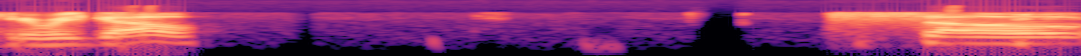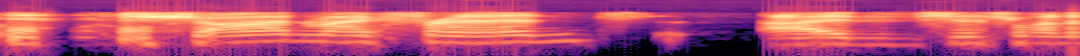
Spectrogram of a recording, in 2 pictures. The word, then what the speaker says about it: Shaan: you here my name is Shawn it's spell actually SH á ñ and I live in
